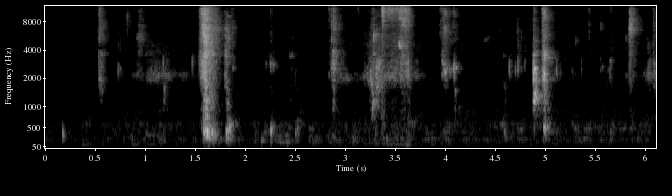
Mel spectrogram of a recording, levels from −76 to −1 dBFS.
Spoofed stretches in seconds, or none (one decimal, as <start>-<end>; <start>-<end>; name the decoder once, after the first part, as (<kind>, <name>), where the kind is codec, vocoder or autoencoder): 0.0-3.7 (vocoder, BigVGAN v2)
